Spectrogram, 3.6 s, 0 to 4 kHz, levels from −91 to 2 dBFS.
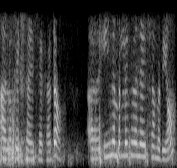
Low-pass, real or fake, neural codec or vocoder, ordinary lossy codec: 3.6 kHz; real; none; AAC, 24 kbps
